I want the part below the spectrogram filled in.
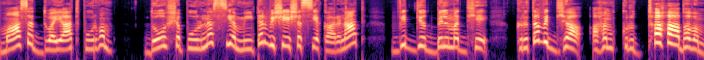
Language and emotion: Sanskrit, angry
